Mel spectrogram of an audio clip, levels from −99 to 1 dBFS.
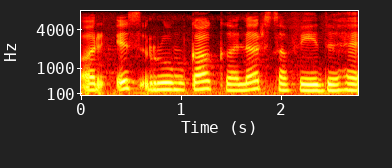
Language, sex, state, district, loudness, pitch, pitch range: Hindi, female, Uttar Pradesh, Budaun, -14 LUFS, 235 Hz, 215-250 Hz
